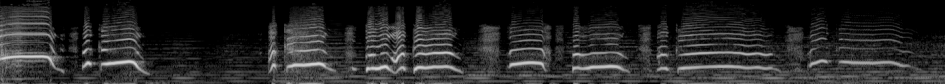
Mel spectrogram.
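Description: A woman screams in loud, close, high-pitched bursts, her wavering cries repeating about a dozen times with short breathless gaps over a faint steady hum.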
